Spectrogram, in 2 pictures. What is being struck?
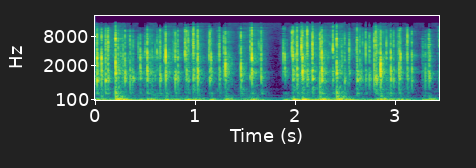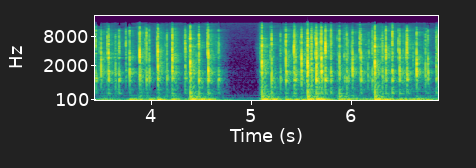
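Plastic mechanical keyboard.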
